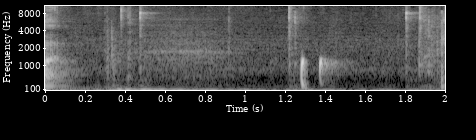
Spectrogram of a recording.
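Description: A few sharp clicks of a computer mouse button as program blocks are dragged and dropped into place.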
